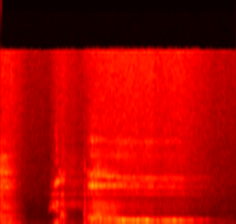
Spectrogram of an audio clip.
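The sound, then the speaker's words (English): A person demonstrates forceful deep breathing: two quick, sharp snorting intakes followed by a long, loud, rushing exhale that slowly fades out. “the Wim Hof method. And so, you know, breathing.”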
